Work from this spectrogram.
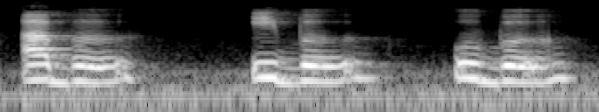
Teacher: जब बा हमने साकिन कर दिया ना तो फिर इसमें सिफ़्ते कलकला है, जो इंशाल्लाह हम अभी डिस्कस करेंगे। लेकिन ये बा जहाँ पे कलकला होता है वहाँ पे आवाज़ बाउंस होती है, पलटती है। तो आप देखें, अब ये आवाज़ पलटी, बाउंस हुई, ये है कलकला।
